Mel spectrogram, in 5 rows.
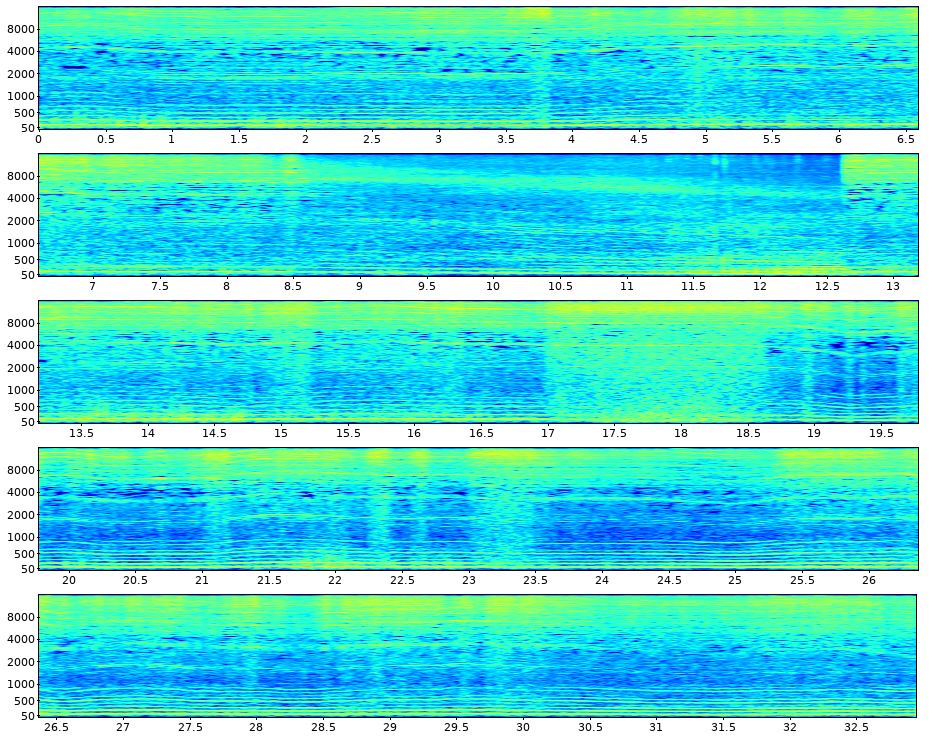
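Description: Maruyama NE500 two-stroke brushcutter with a 10-inch, 40-tooth circular blade cutting into a log: the engine runs at high revs, its pitch sagging and wavering as the blade loads up in the wood. Before halfway the revs fall away steadily, and a little after halfway there is a short rasp of the teeth biting.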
